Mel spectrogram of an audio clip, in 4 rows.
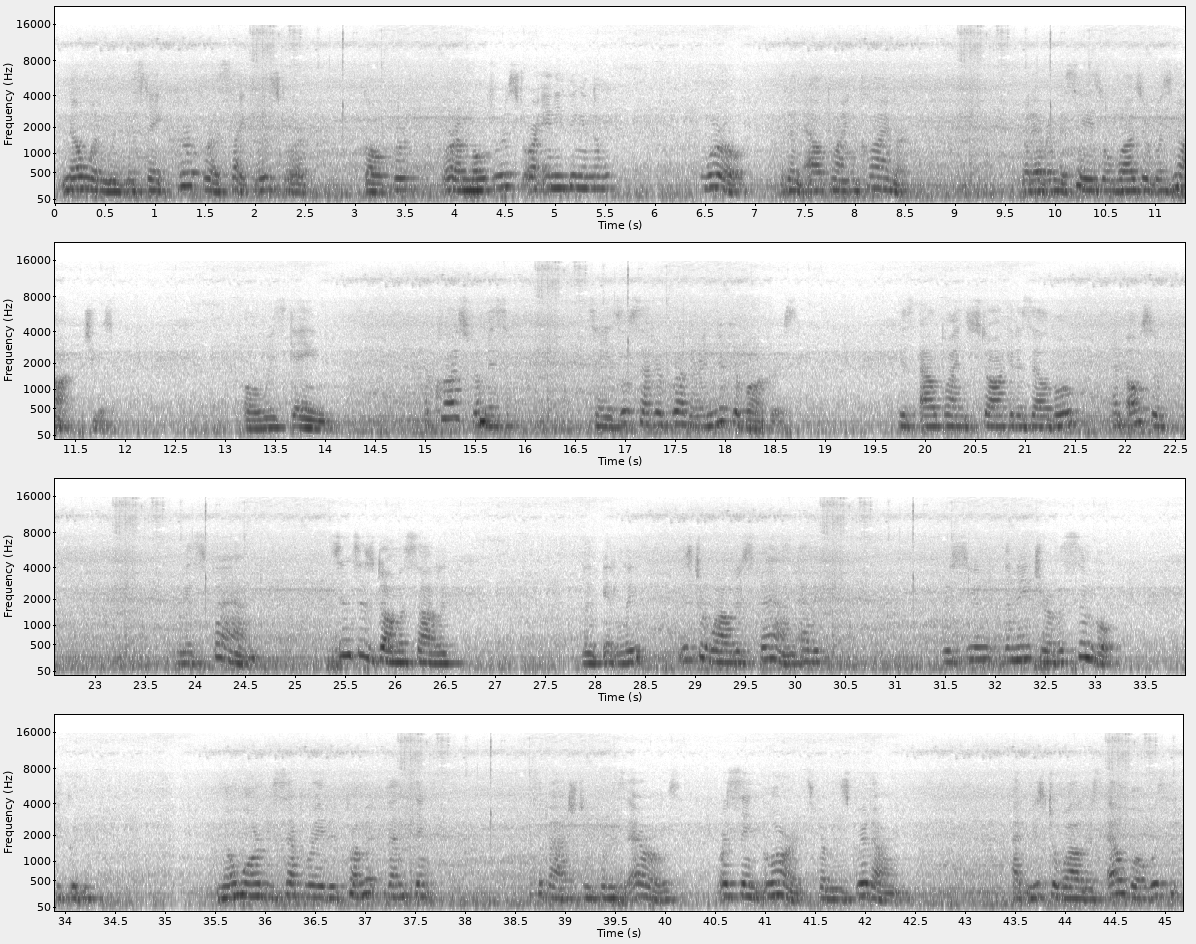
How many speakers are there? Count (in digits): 1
